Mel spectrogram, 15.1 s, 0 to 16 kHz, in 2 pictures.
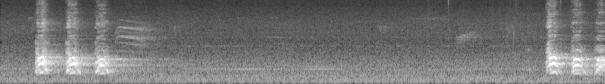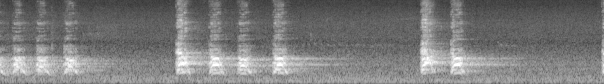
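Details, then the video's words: Neighbor's dog barking on 13 November 2020, a long-running nuisance: sharp, mid-pitched barks in bursts, three quick barks, a pause, then a rapid run of about seven, then four, then two, with quiet gaps between. "Neighbor's barking dog"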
